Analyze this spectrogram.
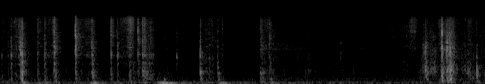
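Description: Tarot cards being shuffled for a card reading, a faint, rapid riffling and flicking of cards in uneven bursts across the whole stretch.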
